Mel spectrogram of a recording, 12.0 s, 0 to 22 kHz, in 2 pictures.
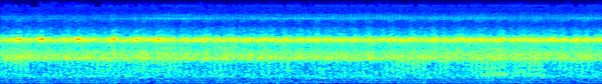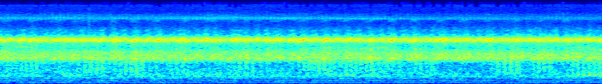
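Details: Summer night in Korean rice paddies, 4 July 2013: countless frogs calling together in an even, continuous pulsing chorus, bright and steady throughout with no single caller standing out and no other clear sounds.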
